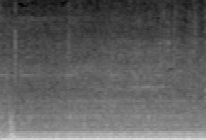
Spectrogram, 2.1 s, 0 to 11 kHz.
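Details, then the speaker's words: Old mechanical-injection diesel cabover truck sitting 20 years, fuel filter pre-filled with ATF, fed from a jerry can, shutoff solenoid powered: steady fast starter churning, engine never catches; crank-no-start, no fuel flow yet, primer next. "all right everything's hooked up and we're just going to start turning it over and see if we can get fuel pumping through this thing"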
